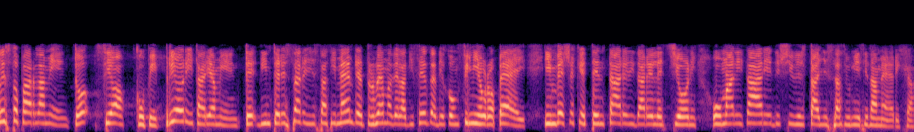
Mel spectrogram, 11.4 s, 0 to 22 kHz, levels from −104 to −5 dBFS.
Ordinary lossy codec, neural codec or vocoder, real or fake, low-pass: none; codec, 16 kHz, 4 kbps, FreqCodec, larger model; fake; 5.4 kHz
